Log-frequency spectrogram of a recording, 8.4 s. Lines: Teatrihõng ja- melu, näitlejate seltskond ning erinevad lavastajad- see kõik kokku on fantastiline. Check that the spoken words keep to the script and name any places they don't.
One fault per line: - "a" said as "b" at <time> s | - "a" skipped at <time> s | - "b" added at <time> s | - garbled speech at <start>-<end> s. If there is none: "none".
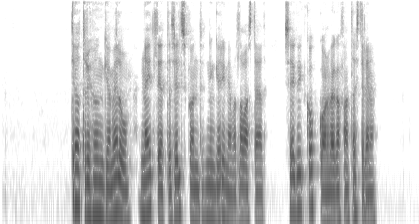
- "väga" added at 6.7 s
